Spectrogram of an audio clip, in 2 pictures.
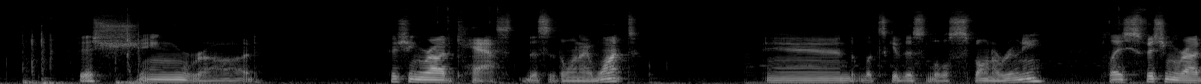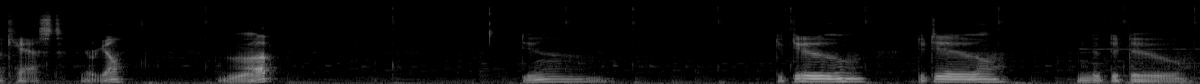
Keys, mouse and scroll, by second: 7.8 scroll down 1, 11.0 click, 11.0 scroll down 8, 14.0-16.5 drag, 17.6 click, 19.1 click, 20.6-22.0 drag, 23.2 click.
